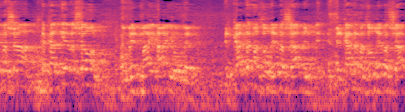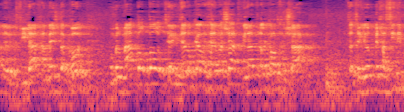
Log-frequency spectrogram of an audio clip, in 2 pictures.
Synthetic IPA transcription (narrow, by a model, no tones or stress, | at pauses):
vaʃaʔaist̪akalt̪iʁevaʃao̞nveomeʁmaiɦajomeʁ | biʁkat̪hamazo̞nʁevaʃaabibiʁkat̪amazo̞nʁevaʃaabet̪filaχameʃd̪ako̞t̪ | omeʁmaːpoopo̞ʁt͡sjaizelokeaeχaʁevaʃaat̪filattelekaʁot̪eaʃaa | at̪at̪ʁilijo̞t̪beχasid̪i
